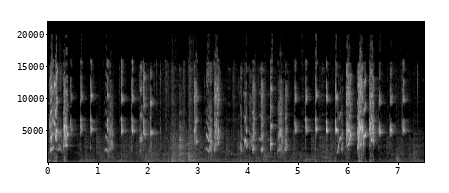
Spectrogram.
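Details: Fischer's lovebird, green, kept with a pastel bird and busy making a nest in the morning, giving a steady stream of rapid, shrill, squeaky chirps, several per second, over most of the recording.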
